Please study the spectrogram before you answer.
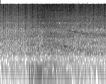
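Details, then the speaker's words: Volkswagen Saveiro with low compression on cylinders one and two, idling then blipped: a light ticking knock rides over an uneven idle and sharpens on the blip; mechanic suspects a blown head gasket, bent valves or a manifold leak, unconfirmed. "sólo en baja se alcanza a sentir ese como siempre tarde se siente como por aquí así como si algo como si una fuga de aire del móvil del múltiple"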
